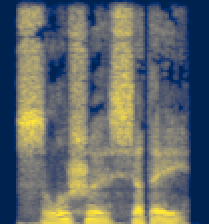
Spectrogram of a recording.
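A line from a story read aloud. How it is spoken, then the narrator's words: Gruff mutter. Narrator (Russian): буркнул якудза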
